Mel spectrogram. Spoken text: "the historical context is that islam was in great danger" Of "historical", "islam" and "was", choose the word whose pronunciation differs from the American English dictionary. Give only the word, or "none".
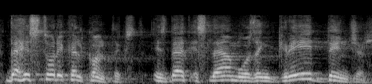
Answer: none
